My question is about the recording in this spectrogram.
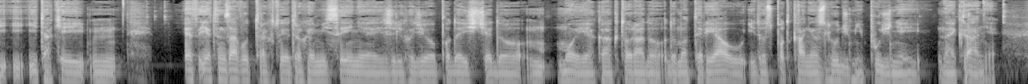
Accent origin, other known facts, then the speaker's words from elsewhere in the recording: Warsaw, Masovian Voivodeship, Poland; Ja jestem warszawiakiem, urodzonym tutaj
